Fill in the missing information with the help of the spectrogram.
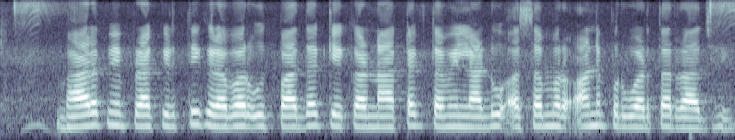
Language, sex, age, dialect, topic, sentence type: Magahi, female, 31-35, Western, banking, statement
